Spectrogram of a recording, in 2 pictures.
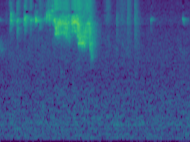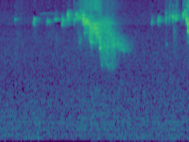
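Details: Female blue-black grassquit giving two bursts of high, thin, falling chirps about three seconds apart, with faint short peeps in between and low steady hiss.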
